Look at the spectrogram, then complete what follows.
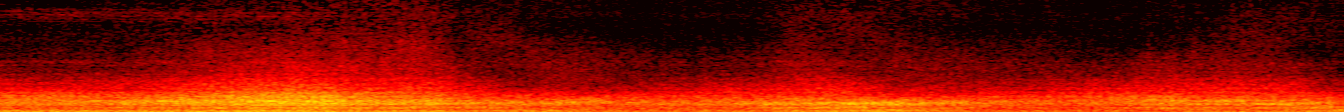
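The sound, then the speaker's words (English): Steady traffic noise on a downtown street in Gainesville, past the bars and nightclubs, with cars passing by in gentle swells that rise and fade over a constant roadway rumble, with no voices. “As cars drive by downtown Gainesville, past the bars and nightclubs, a little community center is making big improvements.”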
